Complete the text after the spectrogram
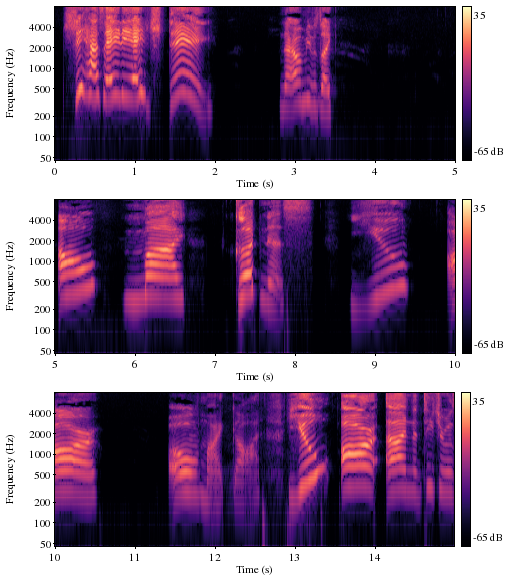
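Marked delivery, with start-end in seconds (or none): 0.1-2.0 slow, high, loud announcement; classmate calling out. Acted. Classmate reacting to the rambling girl, loud call. Classmate calls out after the rant. 5.0-14.0 loud, drawn-out disbelief; acted loud astonishment. Girl stunned by friend's confession, loud disbelief.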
